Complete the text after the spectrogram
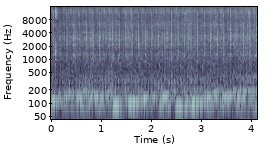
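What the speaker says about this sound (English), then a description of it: "this is just a view of this Stirling engine fan" A Stirling engine driving a fan runs steadily at close range, a low throbbing hum with a fast, even pulse and broad mechanical clatter layered on top, continuous throughout.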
